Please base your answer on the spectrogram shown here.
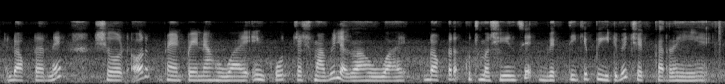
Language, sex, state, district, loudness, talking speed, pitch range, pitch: Hindi, female, Bihar, Purnia, -17 LUFS, 215 wpm, 185-210 Hz, 195 Hz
